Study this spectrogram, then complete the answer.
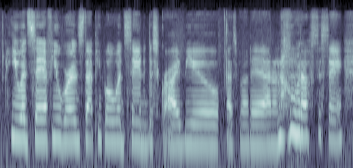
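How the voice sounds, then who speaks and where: Using an unremarkable speaking voice, a woman speaks at a fairly quick pace and medium pitch with fairly even intonation. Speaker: dental school applicant vlogger. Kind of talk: casual vlog tips. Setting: in a car.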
